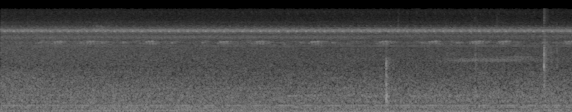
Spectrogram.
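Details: Garden crickets on a September evening, a continuous shrill whine overlaid by evenly spaced pulsed chirps, with a weaker trill entering near the end and two brief sharp clicks.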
